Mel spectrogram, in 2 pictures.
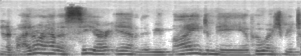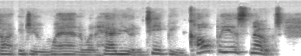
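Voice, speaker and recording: Somewhat breathy, a woman at medium pitch uses lively intonation and a dark, mellow tone. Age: 70s. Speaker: business coach and academic. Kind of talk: casual chat. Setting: video call.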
